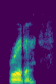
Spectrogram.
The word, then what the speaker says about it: router: because in America it's pronounced router. But just to be clear, I am from the United Kingdom, and look it up if you don't believe me. The correct pronunciation in the United Kingdom is router.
